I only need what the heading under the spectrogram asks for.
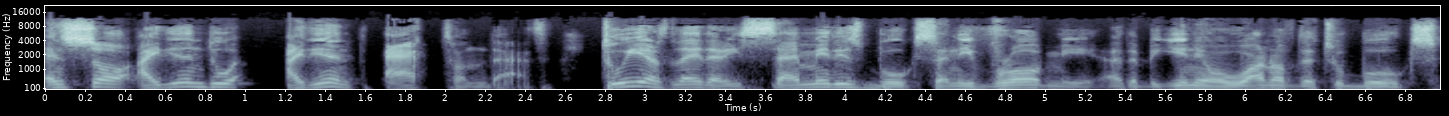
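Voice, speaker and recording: A man with an Italian accent talks at a fairly quick pace in a medium pitch, his voice swinging very widely in pitch, with a dry, close sound, no echo and a quiet background. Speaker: corporate design executive. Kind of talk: interview.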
